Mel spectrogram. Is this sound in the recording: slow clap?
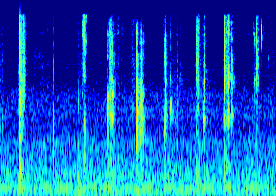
no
